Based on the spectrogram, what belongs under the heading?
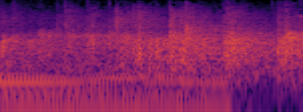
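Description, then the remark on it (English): A small, scattered patter of hand claps from about five people at the front of an audience, lasting about a second and a half, with a low steady hum underneath that cuts out shortly before the end. “Well, thank you to the five of you at the front there who clapped for me.”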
